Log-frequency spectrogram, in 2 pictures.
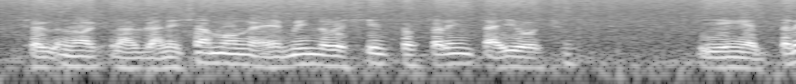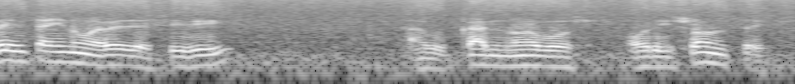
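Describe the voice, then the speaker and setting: A man speaks at a medium pitch. Noticeable background noise runs behind him. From Cuba (Havana). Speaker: retired bandleader and pianist. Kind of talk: interview.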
